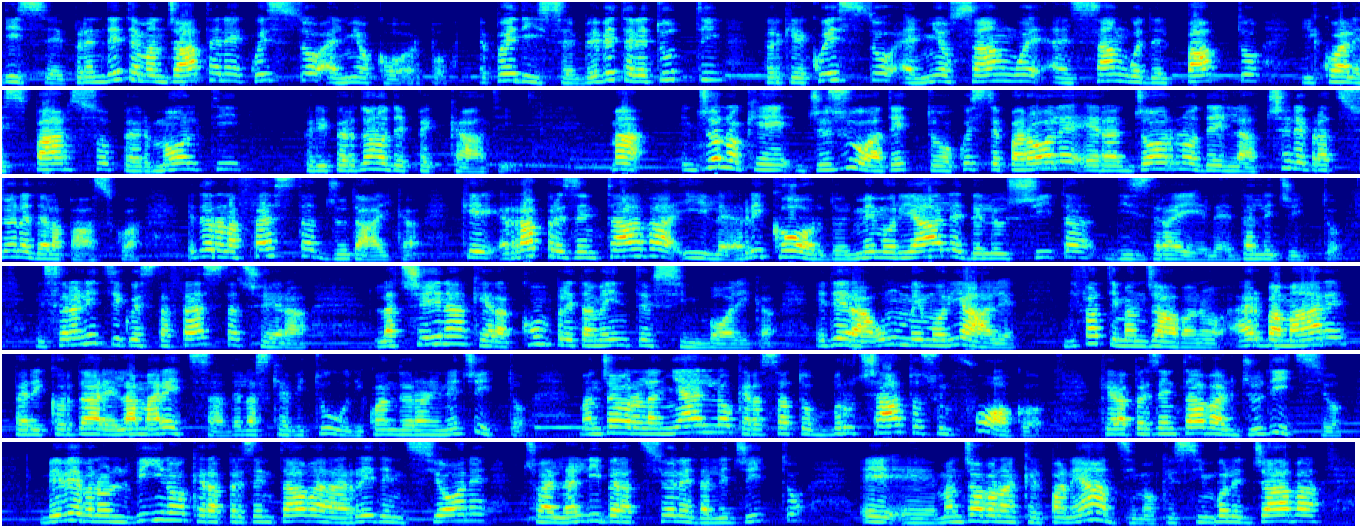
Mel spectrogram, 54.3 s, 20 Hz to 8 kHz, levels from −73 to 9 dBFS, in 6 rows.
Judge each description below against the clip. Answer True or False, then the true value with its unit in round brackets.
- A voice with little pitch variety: False (4.7 semitones)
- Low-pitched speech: False (195 Hz)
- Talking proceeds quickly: False (145 wpm)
